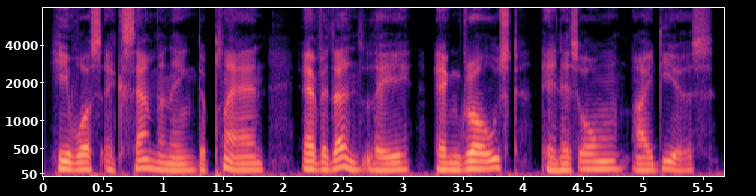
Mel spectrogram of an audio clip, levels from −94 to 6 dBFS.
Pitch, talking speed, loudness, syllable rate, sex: 125 Hz, 115 wpm, -19 LUFS, 4.1 syllables/s, male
